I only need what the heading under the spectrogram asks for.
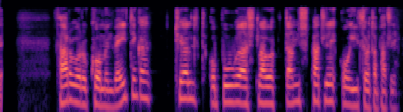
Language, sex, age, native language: Icelandic, male, 20-29, Icelandic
